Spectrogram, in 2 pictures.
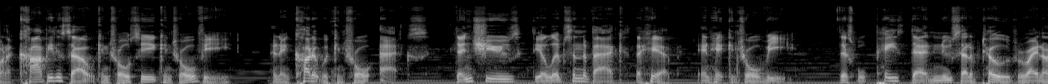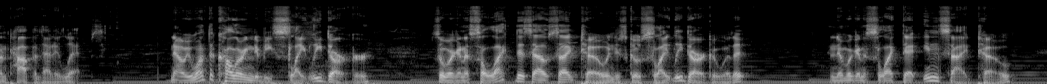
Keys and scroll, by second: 0.1 ctrl+c, 0.4 ctrl+v, 2.2 ctrl+x, 7.1 ctrl+v.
